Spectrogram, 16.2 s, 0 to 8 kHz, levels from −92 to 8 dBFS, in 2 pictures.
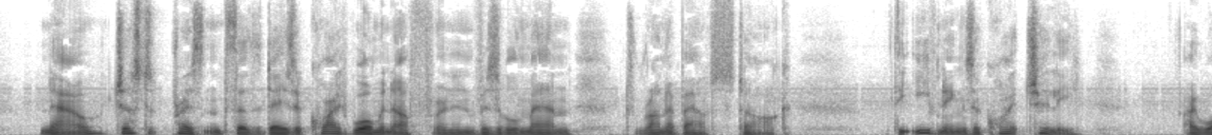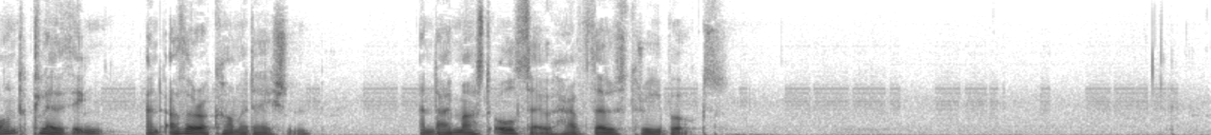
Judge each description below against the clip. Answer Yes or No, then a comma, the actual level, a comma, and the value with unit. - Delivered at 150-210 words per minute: No, slow, 135 wpm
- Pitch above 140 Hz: No, very low, 85 Hz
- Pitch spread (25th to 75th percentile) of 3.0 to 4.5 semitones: Yes, average, 3.6 semitones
